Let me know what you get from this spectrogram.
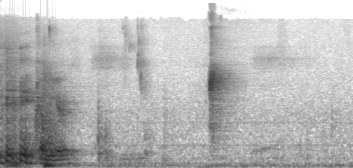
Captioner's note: smooching noises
